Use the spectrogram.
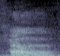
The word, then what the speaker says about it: kelev: Yeah, kelev, right? So you have the accent on the kev.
